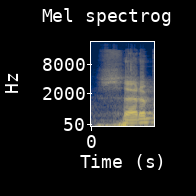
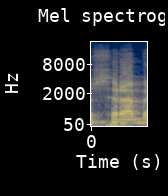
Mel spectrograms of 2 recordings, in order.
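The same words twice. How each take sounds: First: ਸਰਬ as "sarb", vowel before the r; correct pronunciation. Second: ਸਰਬ misread as "srab", r run onto the s; wrong pronunciation. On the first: Teacher giving the real word, ਸਰਬ pronounced "sarb". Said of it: "ਸਰਬ ਹੁੰਦਾ ਸ਼ਬਦ". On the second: Teacher warning against the spelling, ਸਰਬ misread as "srab". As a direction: say ਸਰਬ as "srab", vowel after the r. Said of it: "ਇਹਨੂੰ ਸਰਬ ਨਹੀਂ ਪੜ੍ਹਨਾ". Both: Shown as a demonstration.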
